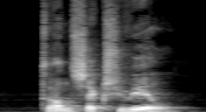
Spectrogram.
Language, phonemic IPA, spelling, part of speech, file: Dutch, /ˌtrɑnsɛksyˈwel/, transseksueel, noun / adjective, Nl-transseksueel.ogg
- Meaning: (adjective) transsexual; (noun) a transsexual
